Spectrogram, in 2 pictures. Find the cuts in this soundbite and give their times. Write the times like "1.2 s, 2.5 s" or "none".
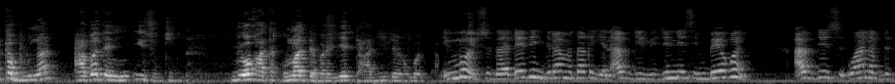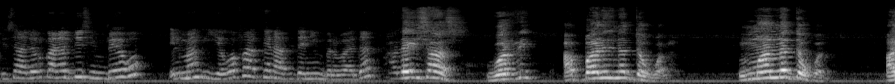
4.1 s, 12.9 s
